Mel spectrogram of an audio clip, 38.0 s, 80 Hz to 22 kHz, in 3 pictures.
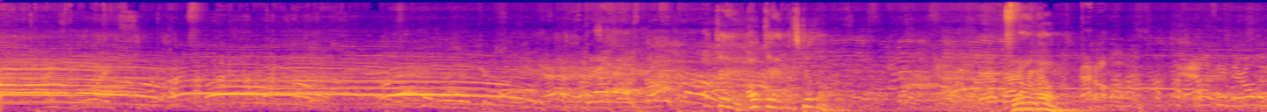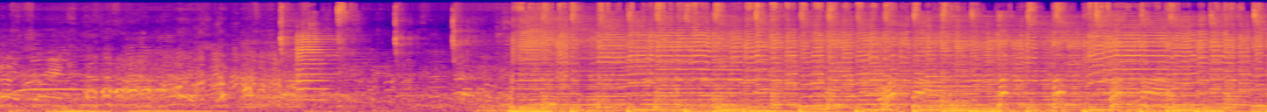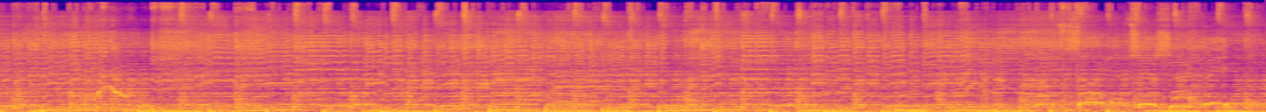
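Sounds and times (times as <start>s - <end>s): bass line: 13.1s - 14.8s, 17.8s - 38.0s
polka band playing: 13.3s - 16.4s, 17.6s - 38.0s.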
